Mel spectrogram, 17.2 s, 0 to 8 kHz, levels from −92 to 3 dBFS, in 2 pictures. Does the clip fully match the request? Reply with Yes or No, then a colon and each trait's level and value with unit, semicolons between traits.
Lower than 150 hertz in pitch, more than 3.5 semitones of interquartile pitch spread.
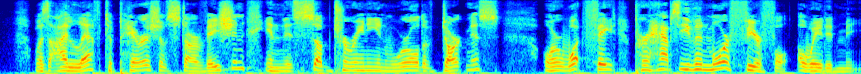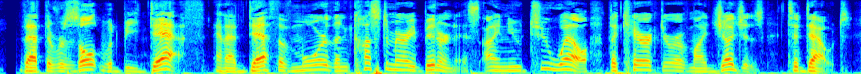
No: medium, 155 Hz; average, 5.2 semitones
